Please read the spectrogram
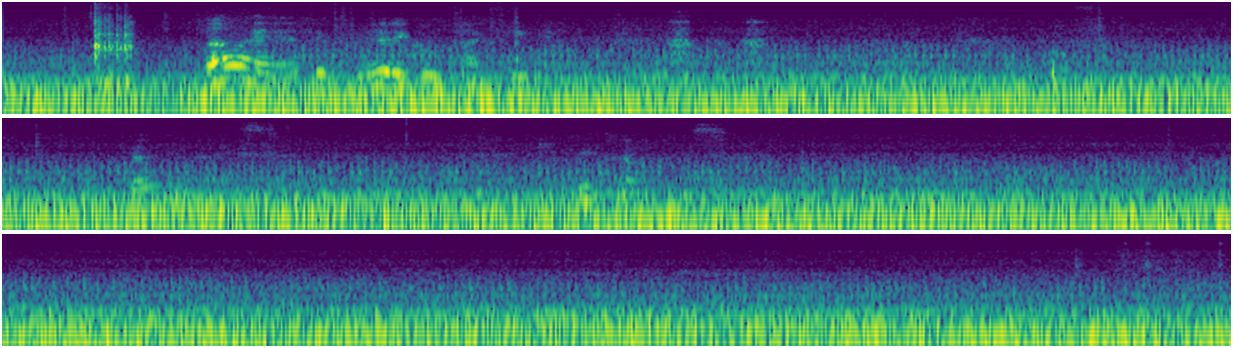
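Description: A vehicle engine idling steadily, a low even hum. Brief low voices and a few clicks come in the first couple of seconds.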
